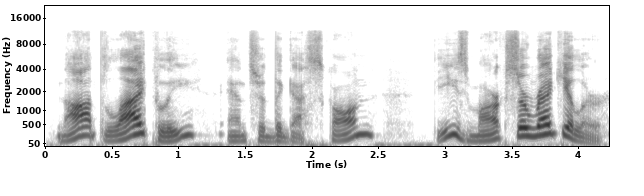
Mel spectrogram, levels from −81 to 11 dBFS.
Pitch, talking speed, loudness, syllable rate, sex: 150 Hz, 130 wpm, -18 LUFS, 5.2 syllables/s, male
